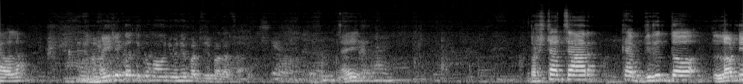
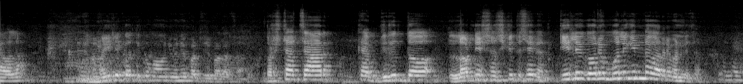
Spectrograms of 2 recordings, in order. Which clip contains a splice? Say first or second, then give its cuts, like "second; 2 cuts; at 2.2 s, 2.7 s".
second; 1 cut; at 2.5 s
